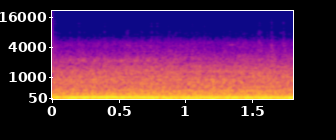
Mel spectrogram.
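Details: 1969 Ford F100 with a budget turbo, idling after the carburettor transfer slots were opened up (previously too far closed): steady, even low rumble with no stumble or hunting. Smoke later returned, and the number five plug was oil-soaked.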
